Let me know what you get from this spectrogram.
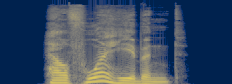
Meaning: present participle of hervorheben
- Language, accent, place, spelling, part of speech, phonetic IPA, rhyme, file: German, Germany, Berlin, hervorhebend, verb, [hɛɐ̯ˈfoːɐ̯ˌheːbn̩t], -oːɐ̯heːbn̩t, De-hervorhebend.ogg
